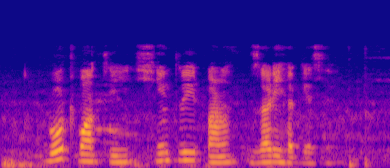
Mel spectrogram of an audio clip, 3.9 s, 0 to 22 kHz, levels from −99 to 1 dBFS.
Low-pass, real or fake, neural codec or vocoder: 7.2 kHz; fake; codec, 16 kHz, 16 kbps, FreqCodec, smaller model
